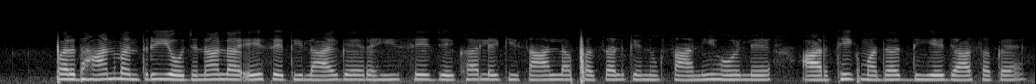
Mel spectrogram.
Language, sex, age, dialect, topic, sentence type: Chhattisgarhi, female, 25-30, Central, banking, statement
